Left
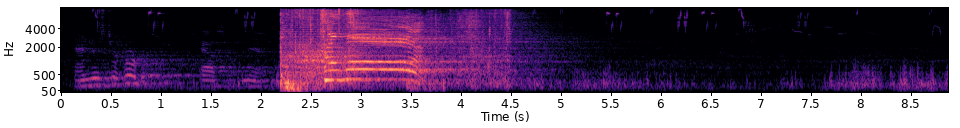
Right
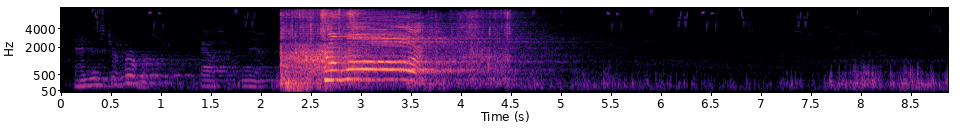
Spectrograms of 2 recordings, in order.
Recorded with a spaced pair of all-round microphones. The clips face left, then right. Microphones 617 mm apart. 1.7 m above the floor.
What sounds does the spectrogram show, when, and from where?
0.1 s a man speaking: 35° right (ahead or behind), 0.9 m
2.2 s a shout: 55° left (ahead or behind), 0.5 m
